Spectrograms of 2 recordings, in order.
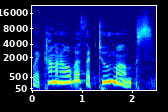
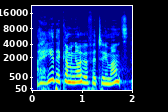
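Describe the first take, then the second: First: Imitated American in-laws, pitched high; higher-pitched mock American accent. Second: Imitated Australian parents, higher and quicker; brisk, higher mock Australian accent. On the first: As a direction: announce it in a put-on American accent. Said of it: "it's the in-laws from America". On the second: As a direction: relay the news in a put-on Australian accent. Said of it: "forgotten how to speak Australian".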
